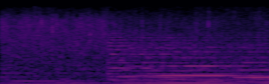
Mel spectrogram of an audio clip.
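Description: Film soundtrack: faint rain over a low steady hum, then music of held, sustained chords comes in about a second in and swells.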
